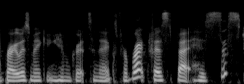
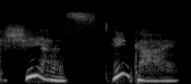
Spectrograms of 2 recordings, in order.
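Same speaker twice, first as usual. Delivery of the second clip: slow secretive whisper; whispered quote; 6 dB quieter, slower than usual. Retold or imitated. Mom retelling her son's secret gossip, whispered slowly. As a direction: hush it like telling a secret. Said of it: "he was like".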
